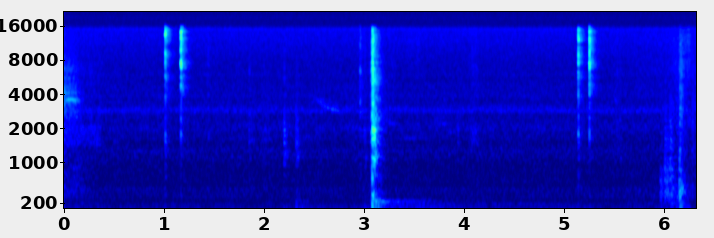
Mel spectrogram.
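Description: Faint scattered computer mouse clicks, with one louder thump about three seconds in.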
